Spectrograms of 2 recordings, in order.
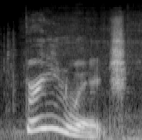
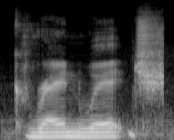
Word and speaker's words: Greenwich: Green witch. Sorry, grin witch.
